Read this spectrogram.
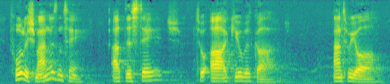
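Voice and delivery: ordinary talk

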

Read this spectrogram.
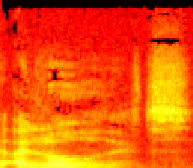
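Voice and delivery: slow, soft, heavy "loathe" drawn out with disgust; stress on loathe. Shown as a demonstration. Preacher showing his flock how strong loathing sounds, slow stress on "loathe". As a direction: lean into "loathe" slowly and quietly. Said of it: "it means you can't even look at it".

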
